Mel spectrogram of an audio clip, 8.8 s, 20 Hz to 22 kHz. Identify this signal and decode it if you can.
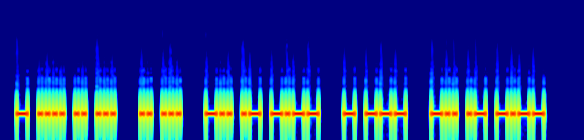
Morse code, heard as a keyed tone, about 22 wpm, 700 Hz. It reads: THIS IS DAY TO DAY
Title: Sets of 5 Words Encore 22wpm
